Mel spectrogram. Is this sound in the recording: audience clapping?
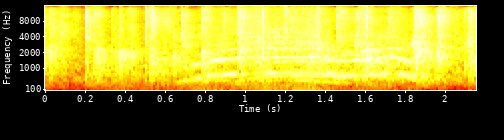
yes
